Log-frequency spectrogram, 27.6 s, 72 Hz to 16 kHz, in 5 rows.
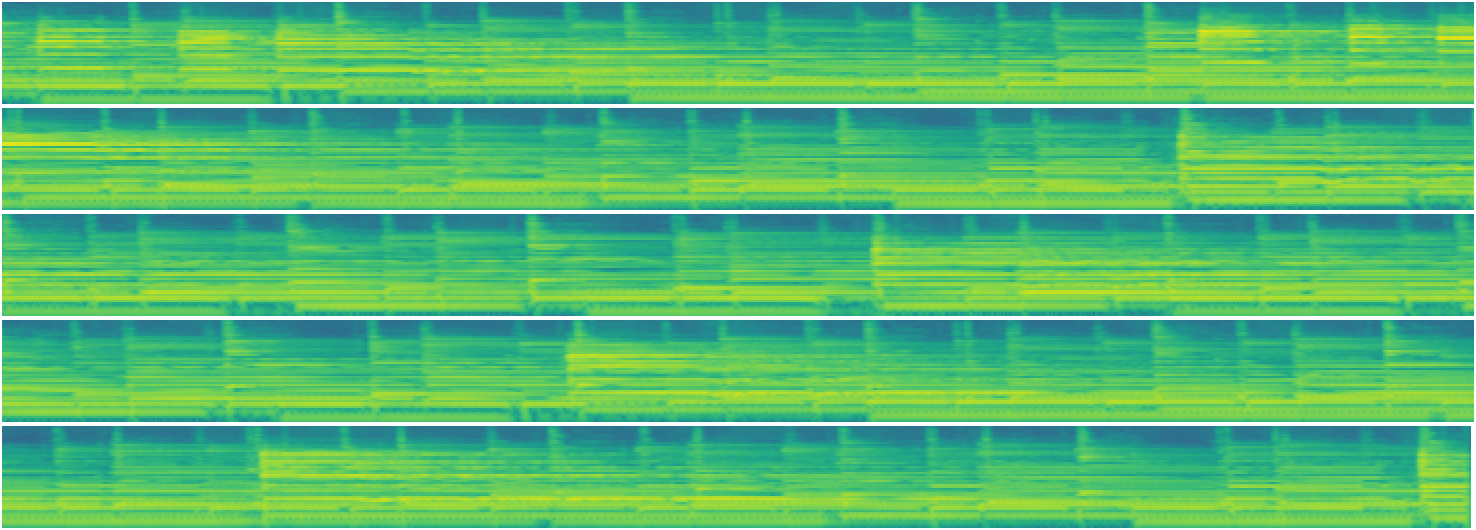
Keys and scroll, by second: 0.6 Return, 2.2 Return.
